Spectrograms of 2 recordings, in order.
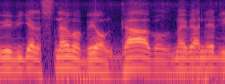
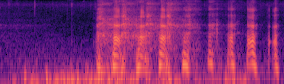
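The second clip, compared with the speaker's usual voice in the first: short high soft laugh, falling; real laugh; 5 semitones higher, 5 dB quieter than usual. Real, not acted. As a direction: let a quiet amused laugh out. Amused at his deep footprints.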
